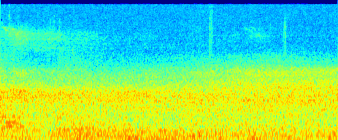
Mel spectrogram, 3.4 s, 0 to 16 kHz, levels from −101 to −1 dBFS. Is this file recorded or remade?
remade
